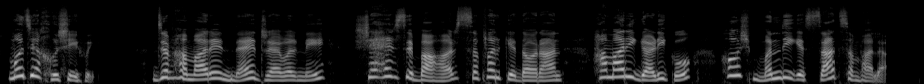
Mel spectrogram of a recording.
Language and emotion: Urdu, happy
